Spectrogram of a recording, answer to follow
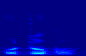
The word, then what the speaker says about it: Odogu: So Bodu is the border at Odogu. So I don't want us to start pronouncing it as an English acronym. It is African. It is Nigeria. It is Odogu.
